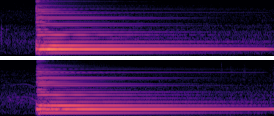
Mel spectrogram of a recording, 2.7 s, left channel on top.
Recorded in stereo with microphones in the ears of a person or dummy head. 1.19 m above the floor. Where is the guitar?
60° left (ahead or behind), 1.1 m.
